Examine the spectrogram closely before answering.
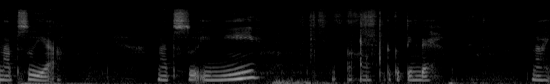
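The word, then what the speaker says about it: なつ: bacanya nafsu-nafsu itu adalah musim panas Jadi ini bacanya nafsu ya Natsu ini aku deketin deh nah ini ini adalah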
